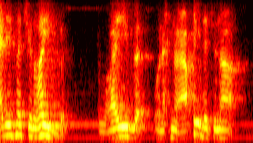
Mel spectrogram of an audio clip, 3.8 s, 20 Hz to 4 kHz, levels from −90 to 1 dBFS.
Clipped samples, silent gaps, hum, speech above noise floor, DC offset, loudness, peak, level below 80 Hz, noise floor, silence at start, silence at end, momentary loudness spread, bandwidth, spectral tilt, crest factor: under 0.1%; none; none; 21 dB; under 0.1%; -21 LUFS; -4 dBFS; -58 dBFS; -41 dBFS; 0 s; 0.25 s; 16 LU; 4 kHz; -10.5 dB/octave; 18 dB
